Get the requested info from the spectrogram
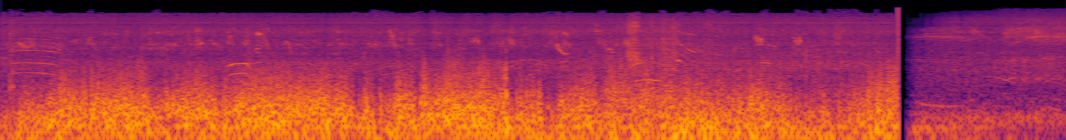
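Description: Wind buffeting the camera microphone, a loud, uneven rumble, with a few short bird chirps above it. It cuts off abruptly near the end and comes back much quieter.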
